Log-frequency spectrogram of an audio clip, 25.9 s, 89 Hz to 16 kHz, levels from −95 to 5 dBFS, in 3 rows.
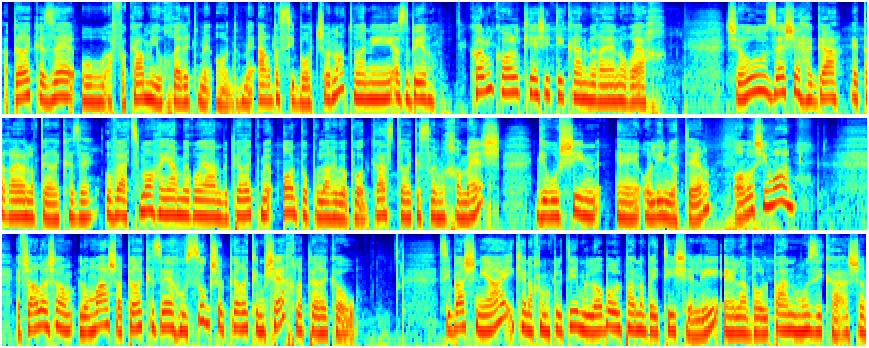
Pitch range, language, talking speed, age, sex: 175-215 Hz, Hebrew, 155 wpm, 40-59, female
